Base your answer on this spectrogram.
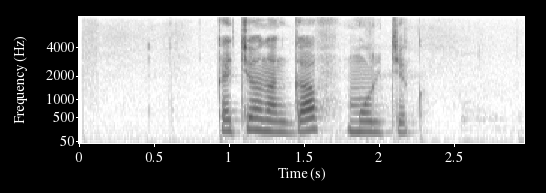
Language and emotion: Russian, neutral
